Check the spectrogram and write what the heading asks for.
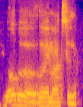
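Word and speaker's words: Nobuo Uematsu: Nobu Uematsu.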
